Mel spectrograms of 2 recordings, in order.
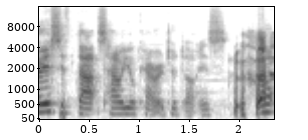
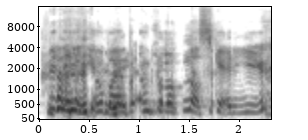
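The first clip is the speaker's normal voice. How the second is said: louder, higher mocking monster voice breaking into a laugh; bone claw taunt; 4 semitones higher, 8 dB louder than usual. Player jokingly voices the bone claw jeering, laughing. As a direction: ham up the creature's jeer.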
